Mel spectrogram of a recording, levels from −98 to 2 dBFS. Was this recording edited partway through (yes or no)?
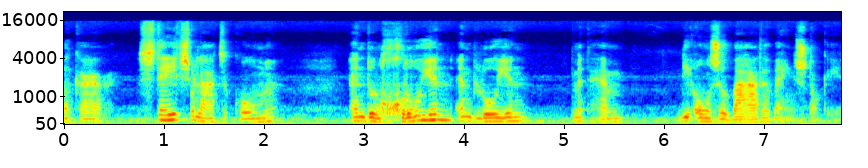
yes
